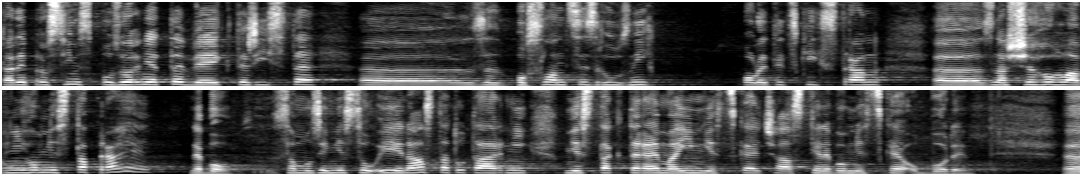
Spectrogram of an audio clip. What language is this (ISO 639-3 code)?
ces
